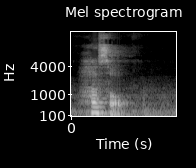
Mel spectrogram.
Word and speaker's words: hustle: we know we have two syllables because we have two vowel sounds we have the uh and the uh uh we call this vowel the schah it's kind of special okay we have two syllables the stress is going to be on one of these two syllables hustle hustle I hear the stress at the beginning here and we know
